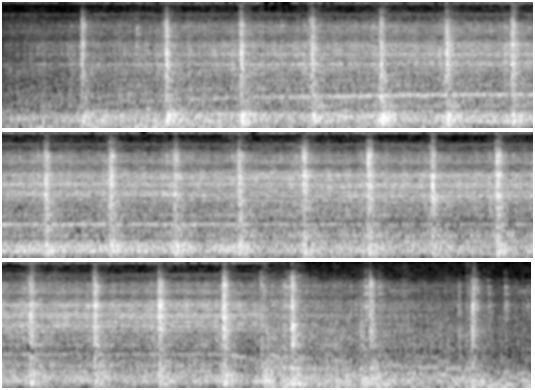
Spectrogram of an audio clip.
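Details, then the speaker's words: Electric tricycle with one rear wheel lifted and spinning free under throttle: sharp metallic clanks a little over twice a second over motor whine, seeming to come from the gearbox at mid-body; later cured by adding gear oil. "朋友们，能听得见吧？它这个声音啊，感觉像是发生在这个车厢中部，就是齿轮箱那个位置。"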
